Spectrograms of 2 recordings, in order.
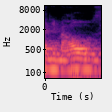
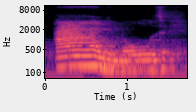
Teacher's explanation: Hoje eu já sei que o fonema inicial é um A. Eu já sei que esse L é subidinho, e que esse S é pronunciado Z.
